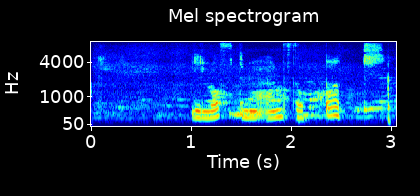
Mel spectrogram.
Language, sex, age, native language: Icelandic, female, 9, Icelandic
